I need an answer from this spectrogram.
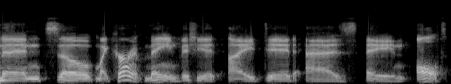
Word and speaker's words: Vicate: The way that you're supposed to pronounce, not supposed to, but the way that I envisioned it pronounced was vitiate. I've heard Vicate.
